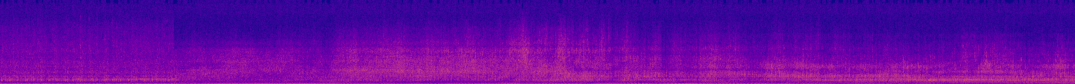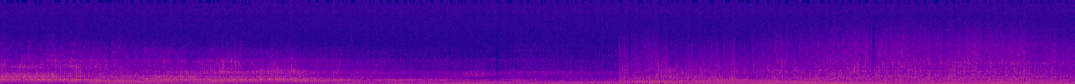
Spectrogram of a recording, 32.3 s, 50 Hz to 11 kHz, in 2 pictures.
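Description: Junkers Ju 52 trimotor's three radial engines running as it taxis, then flying low past the field, the pitch shifting as it goes by. About 25 seconds in the sound cuts abruptly to a helicopter flying overhead, its note sweeping in pitch.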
